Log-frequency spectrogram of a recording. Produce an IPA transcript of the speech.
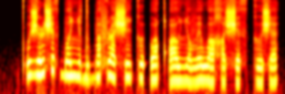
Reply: kʼuʒɯɭʃɛθ bʌ ʎʌdɯbafɭa ʃikɯ ʔo qʼoʎʌ βewʌχʌ ʃeθ kɯʃɛ

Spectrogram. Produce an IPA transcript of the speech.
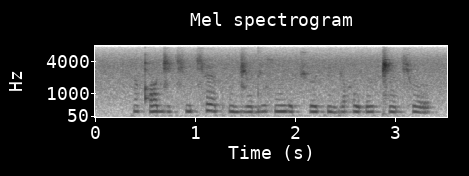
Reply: kĩqʼud͡ʑɪ t͡ɕʰĩt͡ɕʰɛpʰũ d͡ʑø di sʷɛ̃jø t͡ʃʰøkʲɛ̃ ɡʲøχiʔøǁɛ̃ t͡ɕʰɵ

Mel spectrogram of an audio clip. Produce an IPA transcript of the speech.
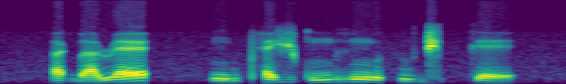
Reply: aɡ͡baɹæ | ŋupʰæʒ ɪtmːur ŋoθu d͡ʒʌkːɛ

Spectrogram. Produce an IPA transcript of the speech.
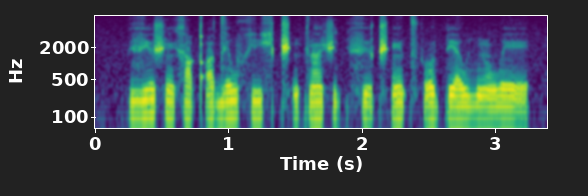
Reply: vʲɵ ʃẽxaqʼodew xix t͡ʃʼĩkɾã ʃikfʲot͡ʃʼẽ t͡sʼo pʲaw ʎõwe

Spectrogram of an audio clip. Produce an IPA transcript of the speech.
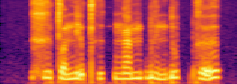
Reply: xɨ˨˦t̪ɔ̰˧˨nḭ˧˨ə̯ t̪ʰɨ˨˩k̚ŋa˨˦m ɓɨ˧˩nɗu˦˥p̚kə̰ː˧˥

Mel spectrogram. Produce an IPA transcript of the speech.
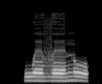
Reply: wɛvɛno

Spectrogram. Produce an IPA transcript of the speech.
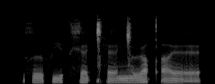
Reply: xɵːfiːθxɛ ǀʰɛːŋ͡ǀɵː qʼɛː

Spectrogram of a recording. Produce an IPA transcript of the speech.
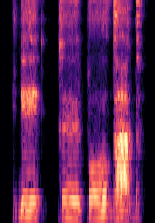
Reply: ɠeːʔkːøːpoːɡɑɡ

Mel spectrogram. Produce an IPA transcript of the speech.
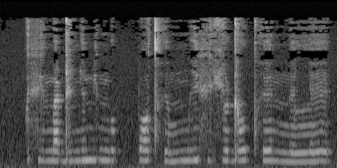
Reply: fʲɔ˨na˨ ɖɪ˨ɲɪ˧˥˧mʲʊ˧˥˧ ŋʊ˧˥˧pːɔ˧˥˧tʰɪ˨mːi˧˥˧ fʲʊ˨çʊ˧˥˧ɖo˧˥˧ pʰe˧˥˧nːɪ˨lːe˧˥˧

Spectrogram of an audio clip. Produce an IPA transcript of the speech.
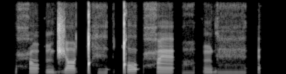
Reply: ħɔ̃˨ʔnd͡ʒɑ˨ ǃʰɛ̤˨˦ʔǃɔ˧ʔ ħæ̃˨ʔɑ̤˨ʔŋɡæ̤˧ʔ

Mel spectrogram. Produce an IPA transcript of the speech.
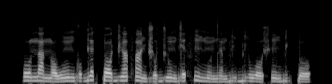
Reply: o˦na˦˨nɔ˨ wũ˨˦ɡo˧ ɡɛ˦k͡pɔ˧ d͡ʒã˦fã˦˨ d͡ʒo˨˦d͡ʒũ˦˨ ɡe˨˦fĩ˦˨mũ˨dɛ̃˨ bi˧bi˧wo˨ ʃĩ˧bi˦k͡po˧

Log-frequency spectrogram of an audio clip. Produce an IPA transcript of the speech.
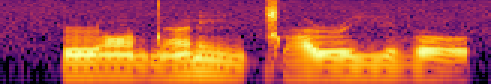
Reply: ɹɔ̃dɐ̃ ɾĩɡ͡ǁa ɹiðo

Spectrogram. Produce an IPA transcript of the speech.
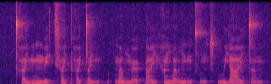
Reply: t̪ʰɐ˨˥j mʊ˥ŋme˨˩j t͡sʰɐ˨˧jpʰɐ˨j t̪ɐ˧jmɪ˨˥k̚wʊ˨k̚mɐ˥w mœː˨k̚aː˨˧j hɐ˥ŋwɐ˨˥wŋʊ˨˥ŋ t̪ʰʊ˨˧ŋt͡sʰuː˥j aː˧j t̪ɐ˧m

